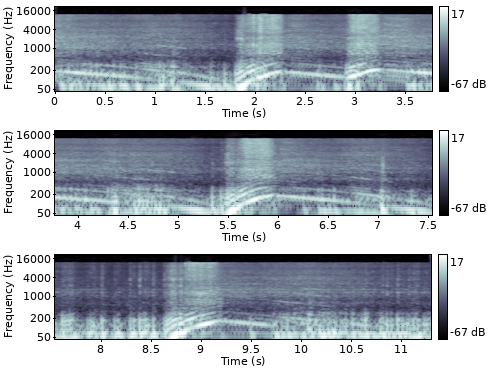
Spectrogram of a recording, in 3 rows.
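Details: BMW E36 M3 3.0 with aftermarket exhaust: loud, deep exhaust idle that dips and recovers unevenly every second or two, a rough idle from unbalanced throttle body valves.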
